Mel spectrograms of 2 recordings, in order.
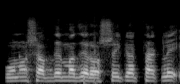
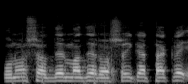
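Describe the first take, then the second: No difference in how they are said.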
